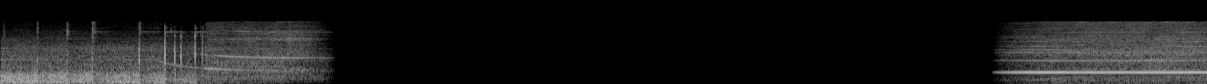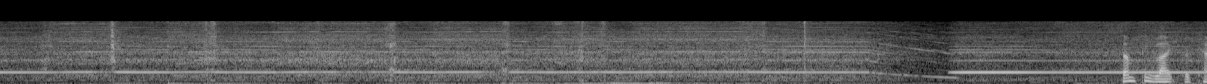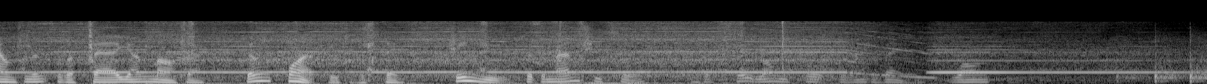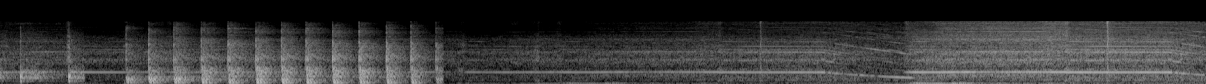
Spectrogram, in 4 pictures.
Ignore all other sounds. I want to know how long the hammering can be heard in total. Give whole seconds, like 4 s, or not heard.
8 s.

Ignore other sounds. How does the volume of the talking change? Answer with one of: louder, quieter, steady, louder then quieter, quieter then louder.
quieter.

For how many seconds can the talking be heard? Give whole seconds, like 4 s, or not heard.
11 s.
